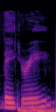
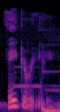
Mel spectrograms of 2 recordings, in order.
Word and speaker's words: vagary: And it kind of rhymes with bravery. Vagary, bravery.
